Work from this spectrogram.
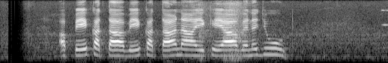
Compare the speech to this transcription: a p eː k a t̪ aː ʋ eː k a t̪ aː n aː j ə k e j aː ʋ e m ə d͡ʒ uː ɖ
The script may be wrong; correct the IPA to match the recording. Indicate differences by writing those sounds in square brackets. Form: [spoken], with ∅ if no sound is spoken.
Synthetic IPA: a p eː k a t̪ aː ʋ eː k a t̪ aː n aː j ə k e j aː ʋ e [n] ə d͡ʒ uː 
